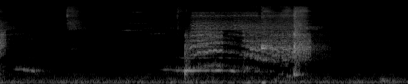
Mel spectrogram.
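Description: A dog whining once, a drawn-out cry lasting about a second, bending in pitch, starting about two seconds in.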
